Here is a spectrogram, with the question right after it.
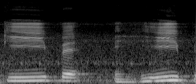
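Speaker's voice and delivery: drawn-out ee in "कीप" and "हीप"; long ee. Shown as a demonstration. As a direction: hold the big ई in "कीप, हीप". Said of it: "बड़ी ई का उच्चारण". ("कीप, हीप" में बड़ी ई को लंबा खींचकर)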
